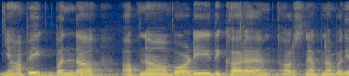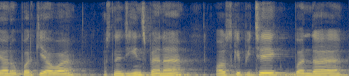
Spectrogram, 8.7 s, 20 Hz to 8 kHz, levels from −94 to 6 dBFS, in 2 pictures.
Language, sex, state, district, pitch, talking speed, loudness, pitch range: Hindi, male, Bihar, Jamui, 170 Hz, 185 wpm, -16 LUFS, 160-180 Hz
